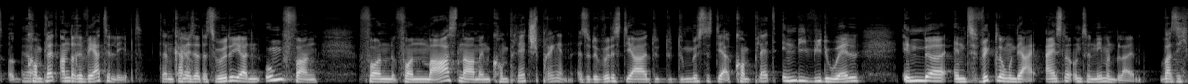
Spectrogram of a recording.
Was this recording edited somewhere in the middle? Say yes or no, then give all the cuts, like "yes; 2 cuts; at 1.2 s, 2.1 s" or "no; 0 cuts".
yes; 2 cuts; at 2.0 s, 6.5 s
